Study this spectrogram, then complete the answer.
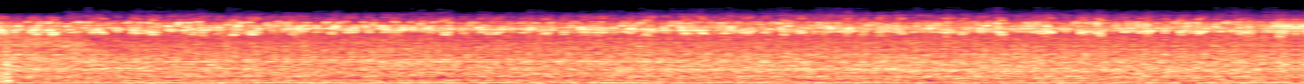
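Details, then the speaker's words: Daewoo Lanos at idle, before belt conditioner is applied: steady high-pitched squeal over a quiet engine from the slipping alternator belt. "Ребят, сейчас будем пробовать кондиционер для ремней. Слышно сейчас, какой звук идет, да, от ремня?"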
